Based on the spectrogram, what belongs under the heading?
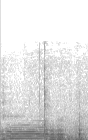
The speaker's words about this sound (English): Did you fart? No, that's a chair.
